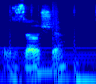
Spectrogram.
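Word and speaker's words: Xhosa: language in South Africa I believe it's pronounced zosa z h o s a hope I pronounced that right but yeah that helped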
